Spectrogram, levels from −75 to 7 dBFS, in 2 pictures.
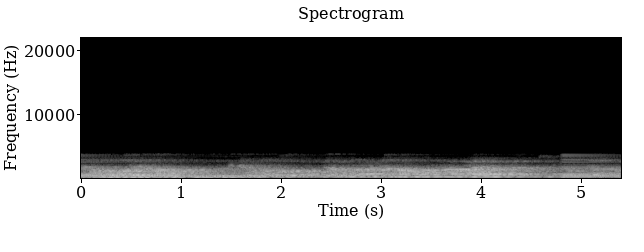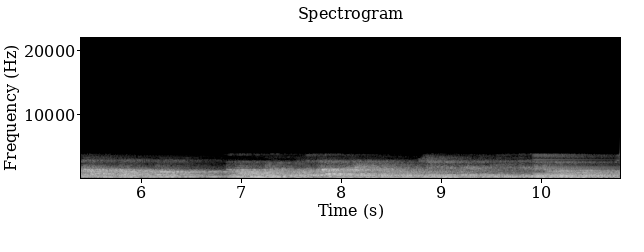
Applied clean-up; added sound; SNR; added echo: none; Acoustic guitar; 11 dB; reverberation time 2.1 s.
